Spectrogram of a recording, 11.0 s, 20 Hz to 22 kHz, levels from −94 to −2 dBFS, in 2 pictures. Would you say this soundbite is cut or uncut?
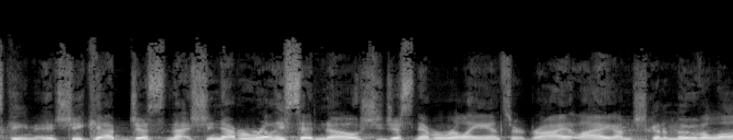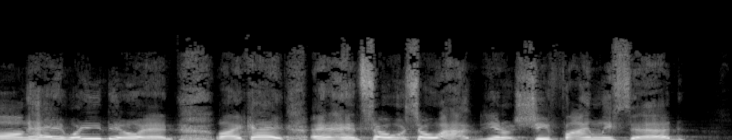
uncut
